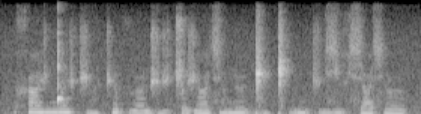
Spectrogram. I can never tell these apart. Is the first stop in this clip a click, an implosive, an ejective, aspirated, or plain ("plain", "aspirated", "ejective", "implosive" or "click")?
click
